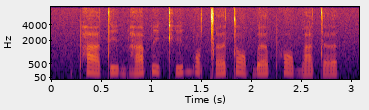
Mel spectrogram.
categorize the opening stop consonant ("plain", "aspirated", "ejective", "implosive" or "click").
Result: aspirated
